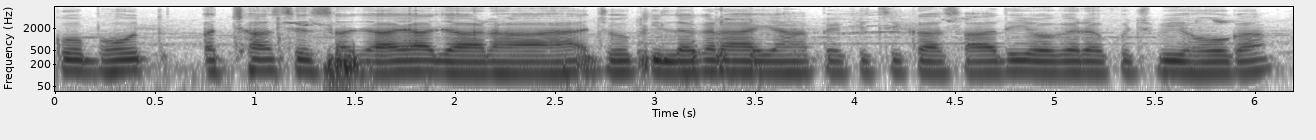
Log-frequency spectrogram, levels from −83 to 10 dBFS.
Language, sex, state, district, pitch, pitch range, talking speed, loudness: Hindi, male, Uttar Pradesh, Lalitpur, 125 Hz, 120-130 Hz, 205 wpm, -15 LUFS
